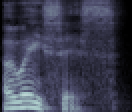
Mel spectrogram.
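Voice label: "oasis", English, British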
